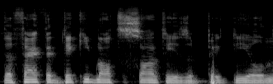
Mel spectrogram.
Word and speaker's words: Moltisanti: Dicky, however you pronounce his last name, I forget. Dicky Dicky Montesani. Moltisanti, yeah.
